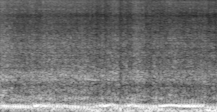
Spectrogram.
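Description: A motorcycle engine runs steadily at a low, even idle, close and loud, with no talk over it.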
